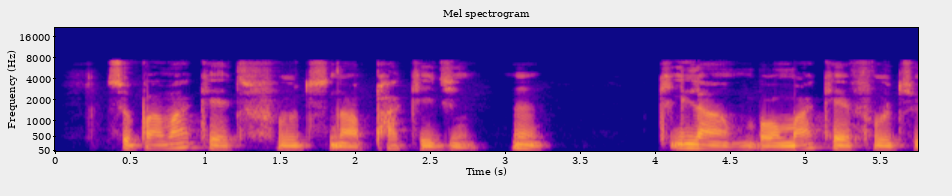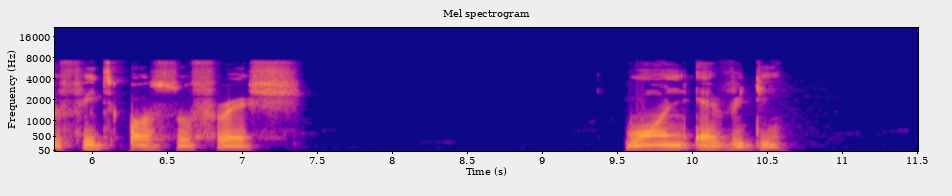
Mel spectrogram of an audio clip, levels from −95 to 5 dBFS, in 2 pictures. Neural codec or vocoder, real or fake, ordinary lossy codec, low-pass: none; real; none; 7.2 kHz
